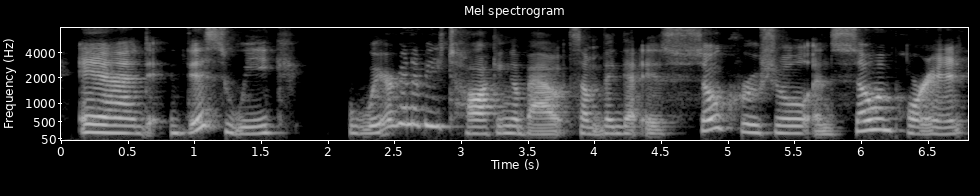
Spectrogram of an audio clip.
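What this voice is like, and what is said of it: Hoarse voice. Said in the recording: “my voice all sounds hoarse, and I'll probably cough and drink more water because I am recovering from a bout of COVID”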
